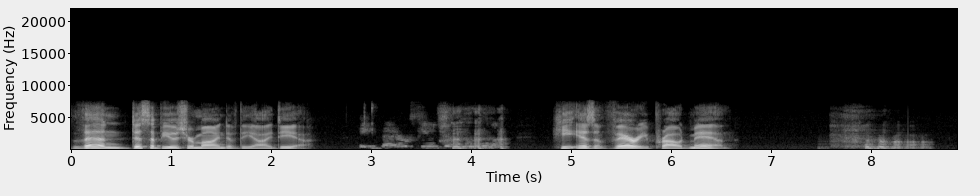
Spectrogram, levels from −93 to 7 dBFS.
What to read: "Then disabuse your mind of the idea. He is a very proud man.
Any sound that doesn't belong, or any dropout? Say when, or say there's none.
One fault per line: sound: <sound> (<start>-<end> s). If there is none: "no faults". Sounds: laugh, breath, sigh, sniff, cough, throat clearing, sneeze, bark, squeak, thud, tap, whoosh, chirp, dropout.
sound: laugh (2.9-4.4 s)
sound: laugh (7.5-8.6 s)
